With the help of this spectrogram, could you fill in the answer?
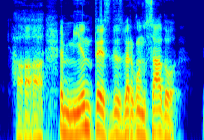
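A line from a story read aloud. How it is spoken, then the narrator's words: Arrogant shout. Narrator (Spanish): le gritó el gitano lleno de soberbia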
